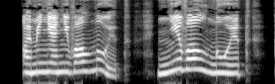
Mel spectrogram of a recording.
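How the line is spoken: Shouting. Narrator (Russian): кричала Джейн

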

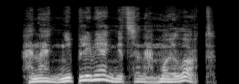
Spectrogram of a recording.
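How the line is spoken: Exclaiming over loud noise. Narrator (Russian): воскликнула Белатриса, перекрикивая веселый гам

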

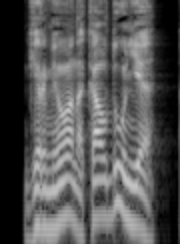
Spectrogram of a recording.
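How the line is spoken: Snapping. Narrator (Russian): огрызнулся Гарри

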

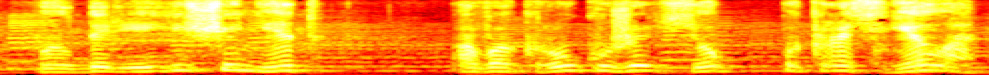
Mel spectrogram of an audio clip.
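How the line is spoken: Whispered. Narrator (Russian): шепотом сказал Гриша

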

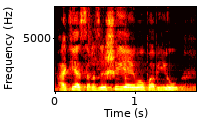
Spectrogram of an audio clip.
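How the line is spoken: Shouting. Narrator (Russian): Корин крикнул

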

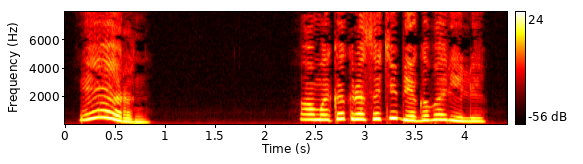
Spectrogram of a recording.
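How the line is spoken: Exclaiming. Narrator (Russian): воскликнула Бетси

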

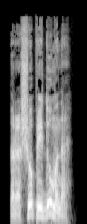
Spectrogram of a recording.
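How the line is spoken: Exclaiming. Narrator (Russian): воскликнул Пенкроф

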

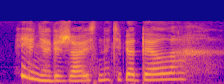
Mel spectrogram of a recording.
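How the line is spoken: Sighing. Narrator (Russian): вздохнула мисс Керри

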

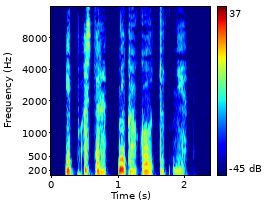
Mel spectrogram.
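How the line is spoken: Tense whisper. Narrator (Russian): прошептал Том с напряжением

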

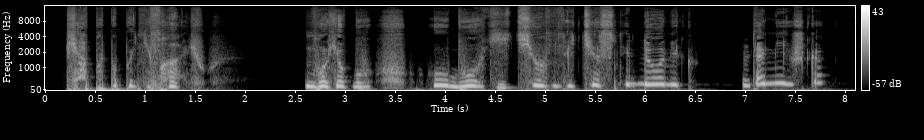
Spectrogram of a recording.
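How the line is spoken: Forced out through sobs. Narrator (Russian): наконец выдавил он из себя сквозь рыдание

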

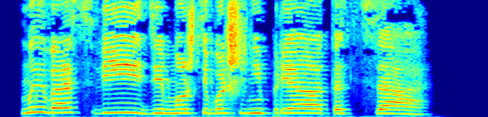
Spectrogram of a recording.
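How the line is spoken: Shouting in chorus. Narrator (Russian): мы хором закричали

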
